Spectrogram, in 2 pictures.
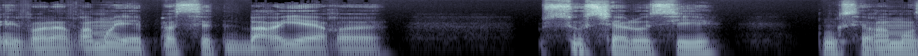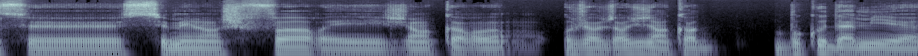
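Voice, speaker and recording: Speaking at a moderate pace, a man uses long, frequent pauses. His very deep, low voice comes through a very clean recording with a silent background. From Paris suburbs (Seine-Saint-Denis). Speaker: fitness coach. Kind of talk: casual interview. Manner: halting, word repetitions.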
